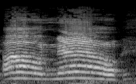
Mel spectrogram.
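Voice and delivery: milk it like a tragic newsreel; mock dramatic. Cohost mourning the lost weave, hammed-up loud lament.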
